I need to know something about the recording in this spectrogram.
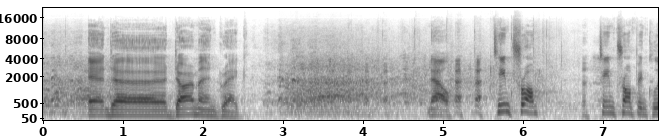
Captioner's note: laughter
